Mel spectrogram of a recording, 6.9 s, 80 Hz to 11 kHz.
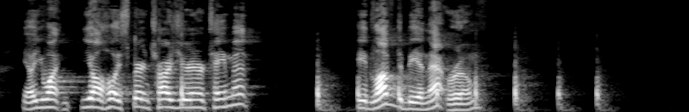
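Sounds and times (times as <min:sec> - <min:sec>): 
speech: 0:00.2 - 0:02.6, 0:03.2 - 0:04.9
knocking on a door: 0:05.1 - 0:06.2.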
